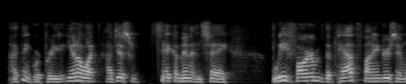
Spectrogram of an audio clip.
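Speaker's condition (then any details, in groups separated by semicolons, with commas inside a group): No condition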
